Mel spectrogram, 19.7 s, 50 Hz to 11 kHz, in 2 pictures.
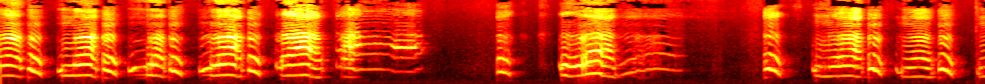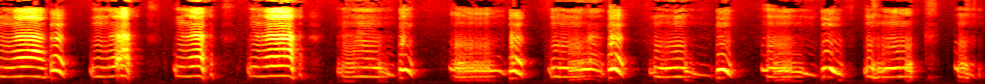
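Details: Six-week-old baby boy crying, a 1984 sound-library recording: rhythmic bursts of strong, clear infant crying with brief pauses for breath.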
